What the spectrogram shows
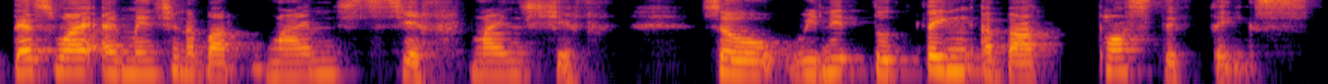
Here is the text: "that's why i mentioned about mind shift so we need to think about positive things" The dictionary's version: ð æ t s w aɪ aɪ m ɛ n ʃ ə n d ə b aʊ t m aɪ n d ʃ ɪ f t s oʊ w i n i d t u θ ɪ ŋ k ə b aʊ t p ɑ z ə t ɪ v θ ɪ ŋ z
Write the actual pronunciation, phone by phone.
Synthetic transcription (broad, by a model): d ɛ t s w aɪ aɪ m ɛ n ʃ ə n ə b aʊ t m aɪ n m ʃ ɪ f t s oʊ w i n i d t u t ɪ ŋ k ə b aʊ t p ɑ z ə t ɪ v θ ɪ ŋ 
